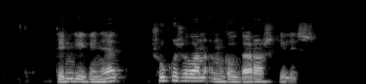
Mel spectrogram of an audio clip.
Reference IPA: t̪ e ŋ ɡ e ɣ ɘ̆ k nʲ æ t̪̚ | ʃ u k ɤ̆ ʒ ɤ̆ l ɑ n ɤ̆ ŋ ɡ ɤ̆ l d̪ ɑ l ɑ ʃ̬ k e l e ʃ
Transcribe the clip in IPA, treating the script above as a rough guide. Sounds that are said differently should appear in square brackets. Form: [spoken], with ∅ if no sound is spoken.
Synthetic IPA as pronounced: t̪ e ŋ ɡ e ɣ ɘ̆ [∅] nʲ æ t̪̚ | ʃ u k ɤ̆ ʒ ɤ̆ l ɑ n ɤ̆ ŋ ɡ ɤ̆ l d̪ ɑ [ɾ] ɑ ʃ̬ k e l e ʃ

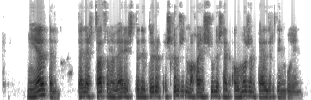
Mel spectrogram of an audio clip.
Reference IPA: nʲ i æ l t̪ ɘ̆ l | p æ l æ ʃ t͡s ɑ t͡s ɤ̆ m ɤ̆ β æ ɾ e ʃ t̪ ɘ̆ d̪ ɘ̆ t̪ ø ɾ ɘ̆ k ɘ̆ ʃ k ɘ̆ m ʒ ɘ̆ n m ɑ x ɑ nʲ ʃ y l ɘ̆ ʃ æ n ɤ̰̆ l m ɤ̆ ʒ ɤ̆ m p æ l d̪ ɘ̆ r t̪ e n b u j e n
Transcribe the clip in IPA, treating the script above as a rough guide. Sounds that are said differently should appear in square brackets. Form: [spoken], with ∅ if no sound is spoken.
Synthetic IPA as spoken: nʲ i æ l t̪ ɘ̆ l | p æ l æ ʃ t͡s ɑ t͡s ɤ̆ m ɤ̆ β æ ɾ e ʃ t̪ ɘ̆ d̪ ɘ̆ t̪ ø ɾ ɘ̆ k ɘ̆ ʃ k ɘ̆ m ʒ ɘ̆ n m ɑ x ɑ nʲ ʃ y l ɘ̆ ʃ æ n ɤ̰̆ l m ɤ̆ ʒ ɤ̆ m p æ l d̪ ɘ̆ r t̪ e n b u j e n

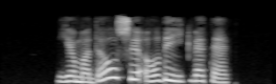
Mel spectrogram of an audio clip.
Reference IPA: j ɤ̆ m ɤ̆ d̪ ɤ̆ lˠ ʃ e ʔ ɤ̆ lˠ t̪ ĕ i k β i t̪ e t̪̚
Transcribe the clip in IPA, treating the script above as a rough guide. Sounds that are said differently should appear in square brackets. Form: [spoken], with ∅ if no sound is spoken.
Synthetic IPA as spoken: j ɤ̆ m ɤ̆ d̪ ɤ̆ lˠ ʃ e ʔ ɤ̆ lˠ [d̪] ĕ i k β [æ] t̪ [æ] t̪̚

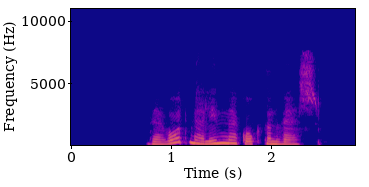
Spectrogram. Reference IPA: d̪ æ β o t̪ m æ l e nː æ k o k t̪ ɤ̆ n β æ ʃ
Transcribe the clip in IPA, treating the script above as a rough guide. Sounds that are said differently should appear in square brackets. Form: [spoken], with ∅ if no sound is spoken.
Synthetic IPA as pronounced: d̪ æ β o t̪ m æ l [i] nː æ k o k t̪ ɤ̆ n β æ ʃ

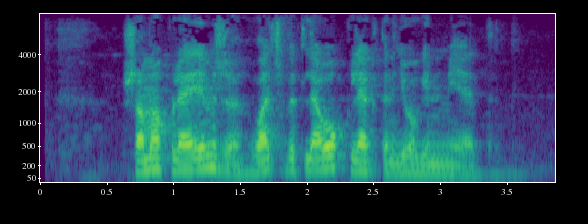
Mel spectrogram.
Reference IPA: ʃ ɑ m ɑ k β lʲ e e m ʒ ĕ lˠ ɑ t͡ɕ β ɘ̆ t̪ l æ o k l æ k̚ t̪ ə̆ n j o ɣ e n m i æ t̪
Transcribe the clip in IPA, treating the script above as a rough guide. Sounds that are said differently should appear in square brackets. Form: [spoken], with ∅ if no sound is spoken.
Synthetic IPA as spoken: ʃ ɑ m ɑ k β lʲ [æ] e m ʒ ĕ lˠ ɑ t͡ɕ β ɘ̆ t̪ l æ o k l æ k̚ t̪ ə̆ n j o ɣ e n m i æ t̪

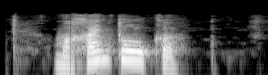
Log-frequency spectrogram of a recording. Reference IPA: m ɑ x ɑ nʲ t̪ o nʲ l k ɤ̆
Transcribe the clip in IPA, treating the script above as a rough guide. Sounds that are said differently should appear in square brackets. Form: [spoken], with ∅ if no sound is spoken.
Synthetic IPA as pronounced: m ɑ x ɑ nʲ t̪ o [∅] l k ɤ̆

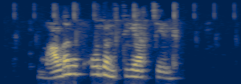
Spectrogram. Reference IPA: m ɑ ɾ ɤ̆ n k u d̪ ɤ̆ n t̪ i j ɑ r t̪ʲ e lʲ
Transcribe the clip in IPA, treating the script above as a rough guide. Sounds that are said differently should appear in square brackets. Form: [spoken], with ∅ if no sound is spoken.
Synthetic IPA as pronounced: m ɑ [l] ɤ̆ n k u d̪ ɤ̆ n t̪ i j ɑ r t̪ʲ e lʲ

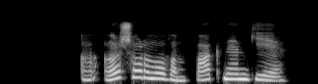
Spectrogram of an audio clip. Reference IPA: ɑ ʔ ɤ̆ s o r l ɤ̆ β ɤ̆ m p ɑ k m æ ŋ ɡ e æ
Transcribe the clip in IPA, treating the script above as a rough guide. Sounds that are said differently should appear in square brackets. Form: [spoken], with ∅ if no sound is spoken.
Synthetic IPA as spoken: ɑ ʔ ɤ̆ [ʃ] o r l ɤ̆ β ɤ̆ m p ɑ k [n] æ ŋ ɡ e æ

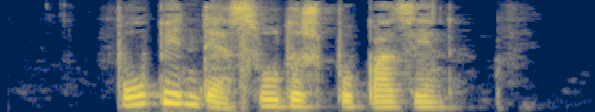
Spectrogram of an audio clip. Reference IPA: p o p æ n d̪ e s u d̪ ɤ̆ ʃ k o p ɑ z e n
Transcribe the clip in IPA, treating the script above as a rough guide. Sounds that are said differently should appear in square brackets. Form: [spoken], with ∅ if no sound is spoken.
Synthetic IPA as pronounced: p o p [e] n d̪ [æ] s u d̪ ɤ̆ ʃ [p] o p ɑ z e n

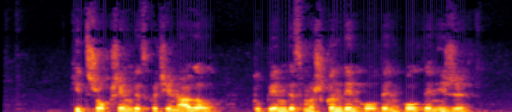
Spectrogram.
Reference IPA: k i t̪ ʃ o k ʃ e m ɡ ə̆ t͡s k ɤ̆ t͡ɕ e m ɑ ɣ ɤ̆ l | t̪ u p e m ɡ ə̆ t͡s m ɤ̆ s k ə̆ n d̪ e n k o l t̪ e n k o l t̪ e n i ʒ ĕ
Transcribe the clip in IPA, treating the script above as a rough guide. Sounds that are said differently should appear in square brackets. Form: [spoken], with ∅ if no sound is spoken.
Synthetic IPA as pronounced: k i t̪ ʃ o k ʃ e m ɡ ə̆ t͡s k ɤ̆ t͡ɕ e [n] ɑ ɣ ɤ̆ l | t̪ u p e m ɡ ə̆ t͡s m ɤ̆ [ʃ] k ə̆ n d̪ e n k o l t̪ e n k o l t̪ e n i ʒ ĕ

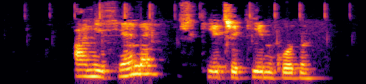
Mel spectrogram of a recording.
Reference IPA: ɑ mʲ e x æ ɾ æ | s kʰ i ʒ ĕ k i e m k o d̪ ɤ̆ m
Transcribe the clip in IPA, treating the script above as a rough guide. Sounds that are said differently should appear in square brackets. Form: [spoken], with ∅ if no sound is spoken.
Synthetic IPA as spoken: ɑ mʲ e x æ [l] æ | [ʃ] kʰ [e] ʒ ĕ k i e [n] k o d̪ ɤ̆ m

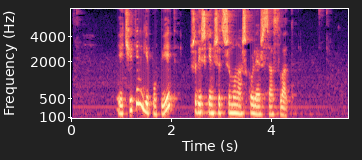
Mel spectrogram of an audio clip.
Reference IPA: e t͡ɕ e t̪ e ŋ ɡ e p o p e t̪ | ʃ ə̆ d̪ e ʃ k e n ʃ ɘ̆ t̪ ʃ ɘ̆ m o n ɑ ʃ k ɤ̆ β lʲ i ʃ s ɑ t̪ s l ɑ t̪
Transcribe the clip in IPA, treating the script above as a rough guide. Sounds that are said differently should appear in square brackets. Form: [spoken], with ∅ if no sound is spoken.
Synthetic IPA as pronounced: e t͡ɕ e t̪ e ŋ ɡ e p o p e t̪ | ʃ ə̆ d̪ e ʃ k e n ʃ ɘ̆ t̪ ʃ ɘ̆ m o n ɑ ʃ k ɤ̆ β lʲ [æ] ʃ s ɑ [∅] s l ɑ t̪

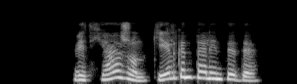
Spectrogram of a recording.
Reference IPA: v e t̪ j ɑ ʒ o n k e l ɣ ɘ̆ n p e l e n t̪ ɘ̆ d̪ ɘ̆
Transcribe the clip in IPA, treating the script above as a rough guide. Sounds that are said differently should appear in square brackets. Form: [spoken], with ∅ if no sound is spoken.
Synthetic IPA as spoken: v e t̪ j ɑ ʒ o n k e l ɣ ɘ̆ n p [æ] l e n t̪ ɘ̆ d̪ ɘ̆

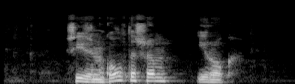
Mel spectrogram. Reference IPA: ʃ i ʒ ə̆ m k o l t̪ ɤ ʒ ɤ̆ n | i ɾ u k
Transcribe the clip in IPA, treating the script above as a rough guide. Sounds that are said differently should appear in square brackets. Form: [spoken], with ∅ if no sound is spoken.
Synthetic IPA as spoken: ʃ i ʒ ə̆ [n] k o l t̪ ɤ [ʃ] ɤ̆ [m] | i ɾ [o] k

